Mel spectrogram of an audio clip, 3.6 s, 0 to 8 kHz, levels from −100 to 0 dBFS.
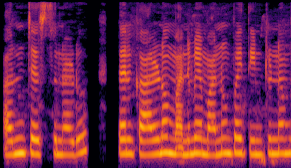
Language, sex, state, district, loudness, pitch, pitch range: Telugu, female, Karnataka, Bellary, -22 LUFS, 260 Hz, 250-270 Hz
